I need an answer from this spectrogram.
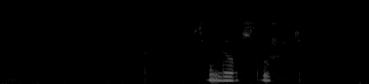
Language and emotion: Russian, neutral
